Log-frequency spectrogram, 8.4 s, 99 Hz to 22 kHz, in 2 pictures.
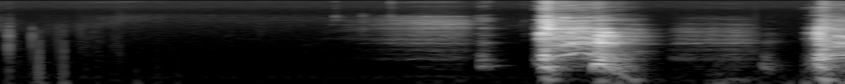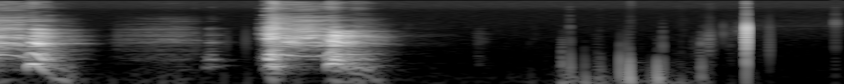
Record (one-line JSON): {"three_cough_length": "8.4 s", "three_cough_amplitude": 13909, "three_cough_signal_mean_std_ratio": 0.34, "survey_phase": "alpha (2021-03-01 to 2021-08-12)", "age": "18-44", "gender": "Male", "wearing_mask": "No", "symptom_cough_any": true, "symptom_shortness_of_breath": true, "symptom_onset": "8 days", "smoker_status": "Ex-smoker", "respiratory_condition_asthma": true, "respiratory_condition_other": false, "recruitment_source": "Test and Trace", "submission_delay": "1 day", "covid_test_result": "Positive", "covid_test_method": "RT-qPCR", "covid_ct_value": 17.2, "covid_ct_gene": "ORF1ab gene", "covid_ct_mean": 17.3, "covid_viral_load": "2100000 copies/ml", "covid_viral_load_category": "High viral load (>1M copies/ml)"}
